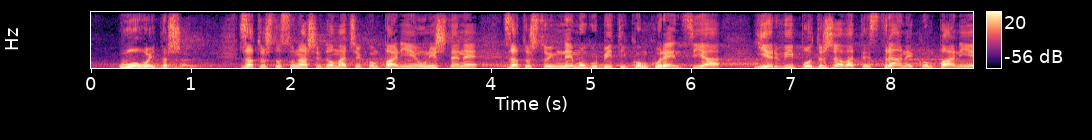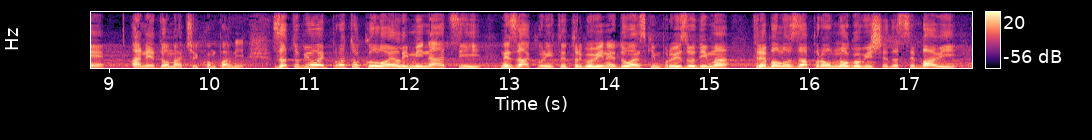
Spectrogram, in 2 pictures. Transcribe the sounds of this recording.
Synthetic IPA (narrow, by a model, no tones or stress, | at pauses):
uo̞ʋo̞jd̪r̩ʒa̰ʋḭ | zat̪o̞ʃt̪o̞sunaʃe̞d̪o̞maːt͡ɕe̞ko̞mpanije̞uniʃt̪e̞ne̞zat̪o̞ʃt̪o̞imne̞mo̞ɡubit̪iko̞ŋkuɾe̞nt̪sija | je̞ɾʋiːpo̞d̪r̩ʒaːʋat̪e̞st̪ɾaːne̞ko̞mpanije̞ | ane̞d̪o̞ma̰ːt͡ɕe̞ko̞mpa̰nḭje̞̰ | zat̪o̞bio̞ʋajpɾo̞t̪o̞ko̞lˠo̞e̞liminaːt̪siji | ne̞zaːko̞nit̪e̞t̪r̩ɡo̞ʋine̞d̪uanskimpɾo̞izʋo̞d̪ima | t̪ɾe̞balo̞zapɾaʋo̞mno̞ɡoʋiʃe̞d̪ase̞baʋi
